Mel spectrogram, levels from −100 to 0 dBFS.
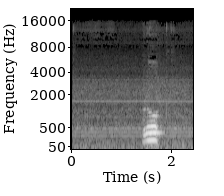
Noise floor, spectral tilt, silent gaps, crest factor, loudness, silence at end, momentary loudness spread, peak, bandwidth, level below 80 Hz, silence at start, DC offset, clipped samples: -41 dBFS; -9.5 dB/octave; none; 18 dB; -15 LUFS; 0.35 s; 25 LU; -2 dBFS; 15 kHz; -48 dBFS; 1.45 s; under 0.1%; under 0.1%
